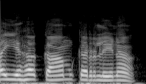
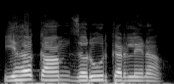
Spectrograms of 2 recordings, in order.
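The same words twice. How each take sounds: First: Said in the usual way. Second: जरूर pressed firmly; stress on जरूर. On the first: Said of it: "और फिर मैंने कहा". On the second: Shown as a demonstration. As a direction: lean on जरूर as an order. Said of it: "विशेष बलता आ रही है". ("जरूर" पर ज़ोर देकर)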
